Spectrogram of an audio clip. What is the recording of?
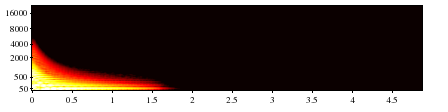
Instrument samples > Synths / Electronic
Deep Pads and Ambient Tones17
Ambient, Analog, bass, bassy, Chill, Dark, Deep, Digital, Haunting, Note, Ominous, Oneshot, Pad, Pads, Synth, Synthesizer, synthetic, Tone, Tones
